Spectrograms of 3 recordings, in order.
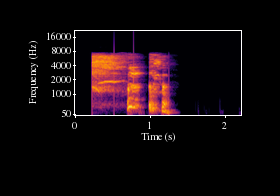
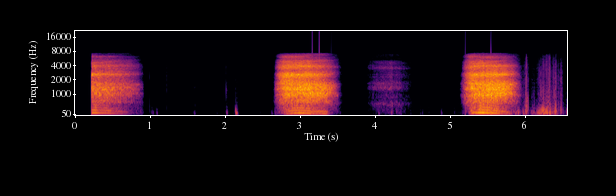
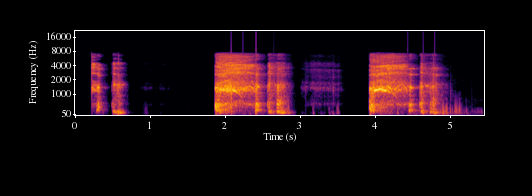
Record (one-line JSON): {"cough_length": "2.2 s", "cough_amplitude": 31543, "cough_signal_mean_std_ratio": 0.52, "exhalation_length": "6.6 s", "exhalation_amplitude": 29354, "exhalation_signal_mean_std_ratio": 0.42, "three_cough_length": "5.5 s", "three_cough_amplitude": 29424, "three_cough_signal_mean_std_ratio": 0.44, "survey_phase": "beta (2021-08-13 to 2022-03-07)", "age": "45-64", "gender": "Male", "wearing_mask": "No", "symptom_none": true, "smoker_status": "Ex-smoker", "respiratory_condition_asthma": false, "respiratory_condition_other": false, "recruitment_source": "REACT", "submission_delay": "1 day", "covid_test_result": "Negative", "covid_test_method": "RT-qPCR", "influenza_a_test_result": "Negative", "influenza_b_test_result": "Negative"}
